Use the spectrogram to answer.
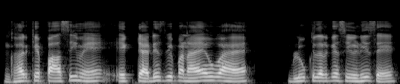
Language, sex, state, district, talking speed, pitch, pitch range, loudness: Hindi, male, Jharkhand, Garhwa, 255 wpm, 160 Hz, 150-175 Hz, -16 LUFS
